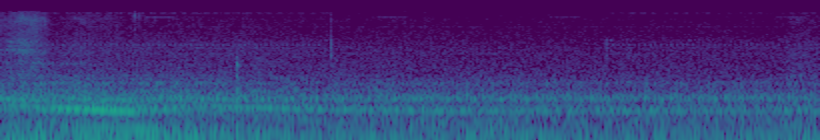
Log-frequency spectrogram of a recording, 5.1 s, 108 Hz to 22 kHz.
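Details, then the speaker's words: VW Tiguan turbo GDI after high-pressure fuel pump replacement and a 5-mile highway drive: quiet, smooth idle with a steady low hum, no missing or ticking, no DTCs, normal turbo boost and throttle response. Normal idle. "Alright, so after cruising for about 5 miles on the highway, car seems to run nice and smooth, no DTCs, turbo boost seems normal, throttle response seems okay."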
